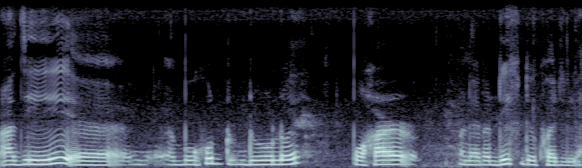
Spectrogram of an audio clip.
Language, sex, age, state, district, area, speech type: Assamese, female, 45-60, Assam, Dhemaji, urban, spontaneous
